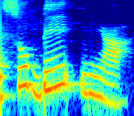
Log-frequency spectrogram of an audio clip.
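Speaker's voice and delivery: "sublinhar" said sub-li-nhar, b apart from l; correct pronunciation. Shown as a demonstration. Teacher models the correct word, b split from l. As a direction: put a small i after the b in "sublinhar": su-bi-li-nhar. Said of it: "a pronúncia correta é".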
